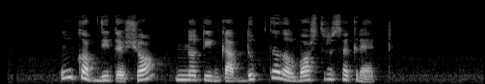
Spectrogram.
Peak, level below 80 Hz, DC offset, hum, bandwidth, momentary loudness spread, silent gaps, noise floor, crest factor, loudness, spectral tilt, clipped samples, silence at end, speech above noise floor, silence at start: -4 dBFS; -74 dBFS; under 0.1%; none; 11 kHz; 8 LU; none; -57 dBFS; 20 dB; -22 LUFS; -5 dB/octave; under 0.1%; 1.1 s; 36 dB; 0.6 s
